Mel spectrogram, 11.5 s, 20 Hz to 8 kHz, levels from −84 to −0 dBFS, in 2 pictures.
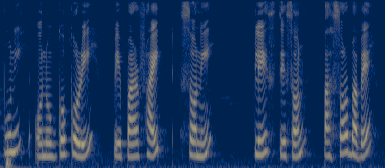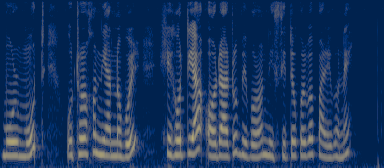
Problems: constant background noise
